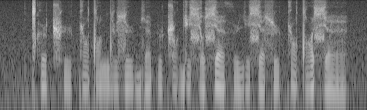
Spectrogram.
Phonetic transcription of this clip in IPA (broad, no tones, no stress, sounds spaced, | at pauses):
ǀʰ ɯ ʈ͡ʂʰ ʉ k i tˤ ɯ n d ʉ z ʉ b j ɛ p ʉ ʈ͡ʂ ɔ ɡ i ɕ ɔ ɕ ɛ θ ʉ j i ɕ ɛ ɬ ʉ k i tˤ ɯ ɕ ɛ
